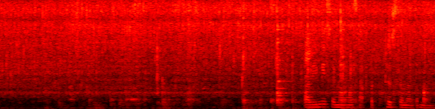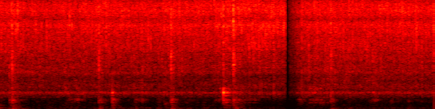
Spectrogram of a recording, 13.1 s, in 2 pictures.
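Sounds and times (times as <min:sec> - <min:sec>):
food sizzling in hot oil: 0:00.0 - 0:13.0
wooden spatula scraping and tapping pan: 0:00.7 - 0:10.4, 0:11.1 - 0:12.8.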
